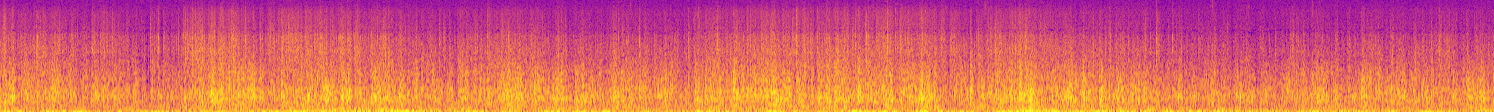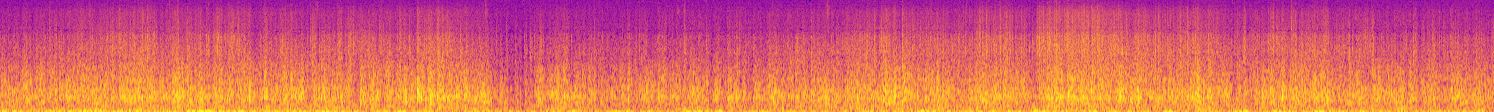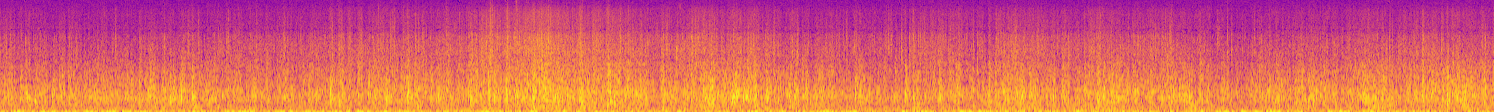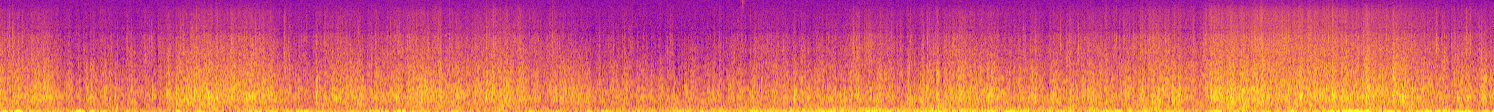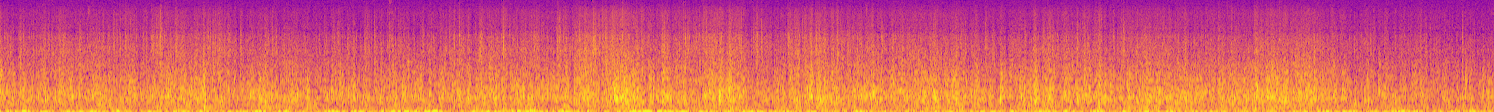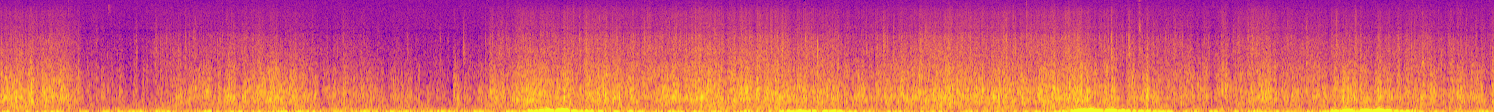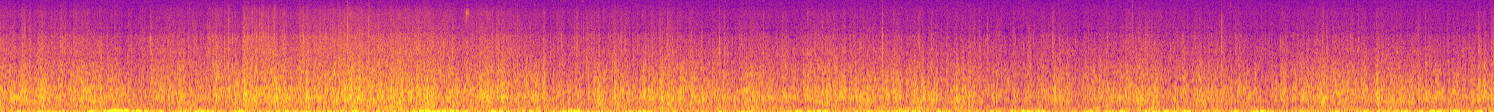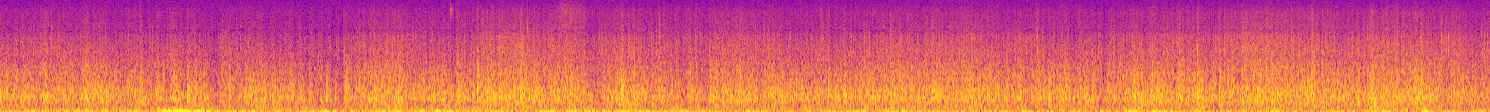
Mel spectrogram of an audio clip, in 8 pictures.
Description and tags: Rain on Car Windshield
This is the sound of rain pounding against the car windshield. Loopable.
car, field-recording, rain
